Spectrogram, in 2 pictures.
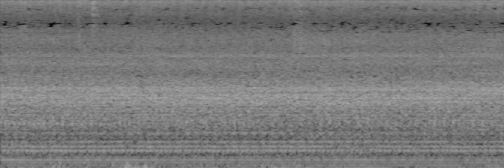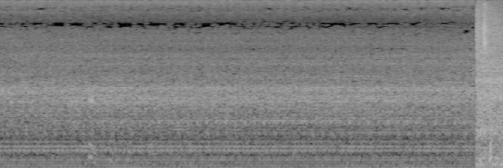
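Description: Car engine idling steadily, hazed in thick white exhaust smoke after being overfilled with oil (ten quarts), so that it is burning the excess oil.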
